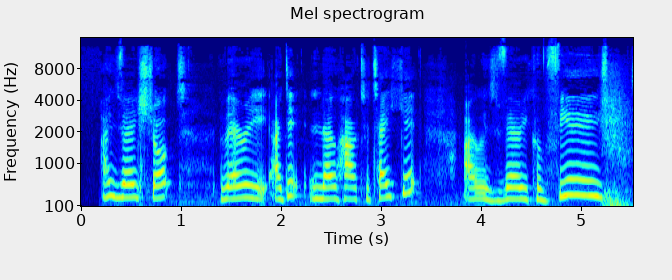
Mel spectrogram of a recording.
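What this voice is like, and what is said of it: British-sounding accent. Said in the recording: “her voice. ... Is from England. ... came out with a new British accent.”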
